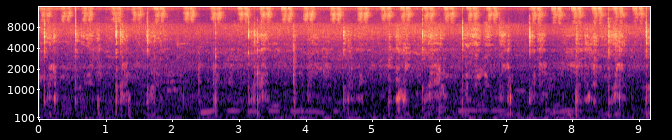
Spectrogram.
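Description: A spoon scrapes and clatters repeatedly in a pan of fish-oil chorchori, with irregular close strokes over a faint sizzle and occasional soft murmuring in the background.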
